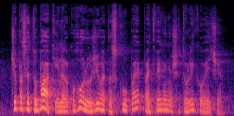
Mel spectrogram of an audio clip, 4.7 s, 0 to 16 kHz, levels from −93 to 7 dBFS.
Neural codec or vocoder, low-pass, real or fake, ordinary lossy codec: none; 14.4 kHz; real; AAC, 64 kbps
